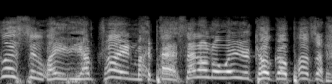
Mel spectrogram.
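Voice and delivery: hammed-up frustrated retort; exasperated pleading. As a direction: protest back at an angry complainer. Acted argument with angry mother.

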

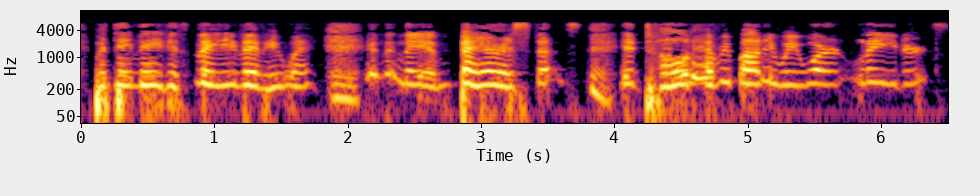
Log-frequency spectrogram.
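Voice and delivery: a touch of put-on Southern whine; Southern sob story. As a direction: finish the overdone Southern complaint. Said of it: "They became Southern".

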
